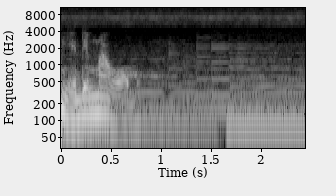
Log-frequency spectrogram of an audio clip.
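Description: A man's brief voiced utterance at the start, then a steady, high-pitched chorus of insects over a low, steady hum.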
